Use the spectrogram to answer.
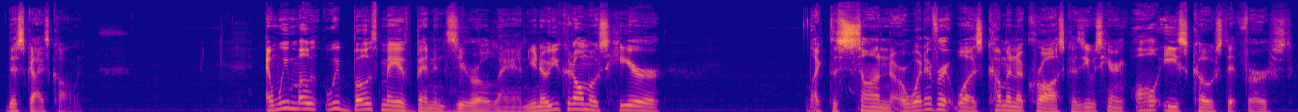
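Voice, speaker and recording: A man with a mid-pitched voice talks casually as a radio hobby show host. He tells stories in loose, slangy language and slips into quoting himself and others. The sound is dry and close. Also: very animated, moderate pace, a little mellow, no echo. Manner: colloquial, slangy, acts out remembered exchanges. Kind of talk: casual anecdotal storytelling to co-hosts.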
